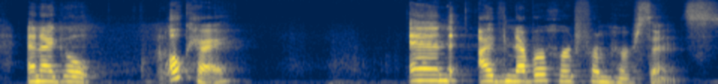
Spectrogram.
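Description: Fairly slow and with fairly even intonation, a woman with a Canadian accent speaks in a bright, sharp tone. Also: very clean recording, silent background. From British Columbia, Canada (Delta, near Vancouver). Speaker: insurance sales agent. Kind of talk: interview.

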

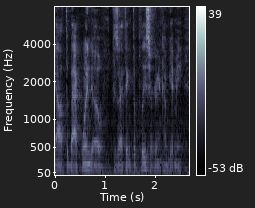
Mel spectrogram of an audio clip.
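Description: A man talks at a very fast pace with an animated tone. His pitch moves in an ordinary way. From Michigan. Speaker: restaurant chain founder and entrepreneur. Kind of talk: interview.

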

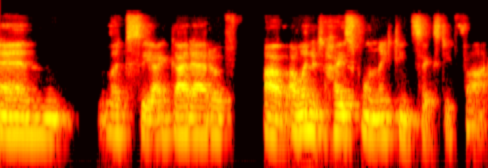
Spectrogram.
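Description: A man with an American accent speaks at a moderate pace in a fairly low voice, with little pitch movement and audible room echo.

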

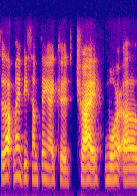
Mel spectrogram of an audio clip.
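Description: At a moderate pace, a woman with a medium-pitched voice talks in an unremarkable speaking voice. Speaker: coaching client. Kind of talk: coaching conversation.

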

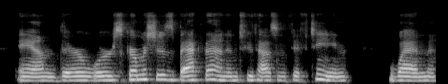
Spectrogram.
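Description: A woman speaks very slowly with an American accent. Her pitch sits in the middle range and moves in an ordinary way. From Michigan. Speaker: solar policy advisor, lawyer. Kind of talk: interview.

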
